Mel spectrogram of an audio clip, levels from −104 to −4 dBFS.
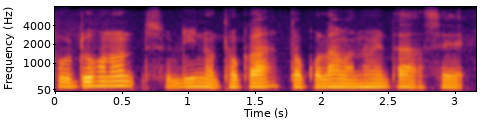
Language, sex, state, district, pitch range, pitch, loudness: Assamese, male, Assam, Sonitpur, 145-160 Hz, 145 Hz, -17 LUFS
